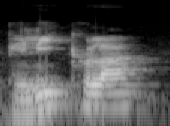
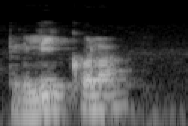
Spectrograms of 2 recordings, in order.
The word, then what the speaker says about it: película: So when you see those, or like a word like película for movie, there's an accent on the I, película, make sure you stress that sound.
